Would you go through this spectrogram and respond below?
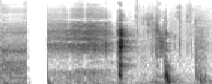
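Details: Sneezing compilation clip: a person with allergies who says they sneeze constantly gives a quick indrawn breath, then a single sharp explosive sneeze with a short trailing sound.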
